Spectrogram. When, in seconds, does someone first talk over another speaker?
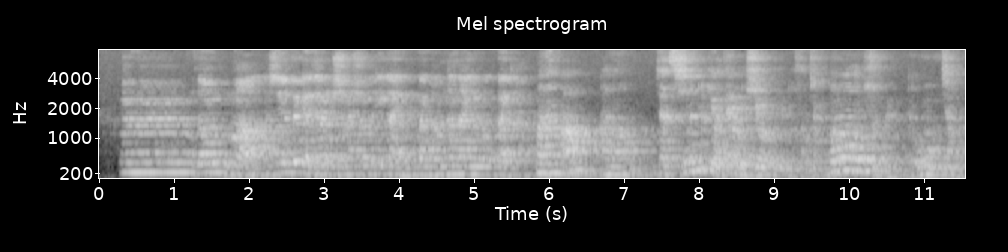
none

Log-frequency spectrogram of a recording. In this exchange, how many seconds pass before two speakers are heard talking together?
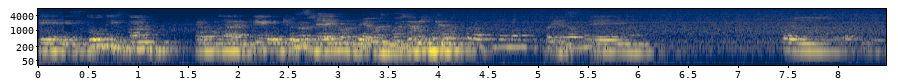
2.5 s

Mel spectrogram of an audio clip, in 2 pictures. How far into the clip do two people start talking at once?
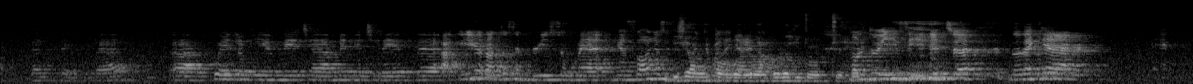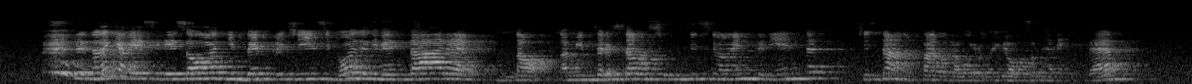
6.6 s

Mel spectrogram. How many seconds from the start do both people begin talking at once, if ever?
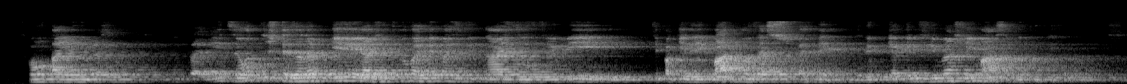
none

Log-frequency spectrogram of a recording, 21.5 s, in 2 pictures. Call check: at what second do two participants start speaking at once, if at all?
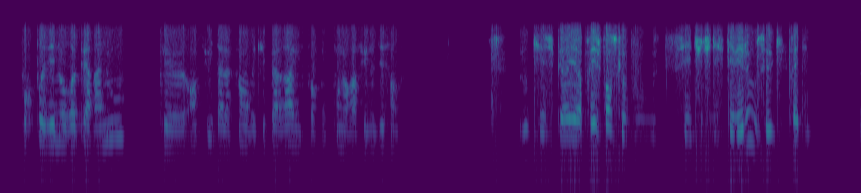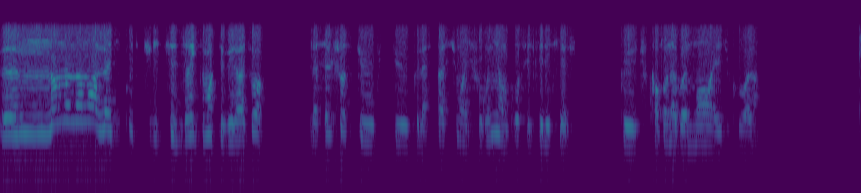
none

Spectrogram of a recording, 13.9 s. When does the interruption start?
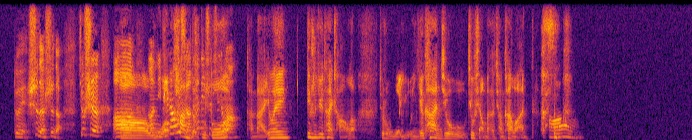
2.4 s

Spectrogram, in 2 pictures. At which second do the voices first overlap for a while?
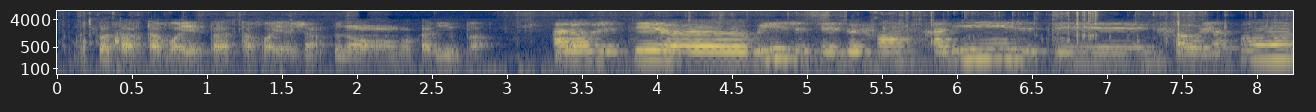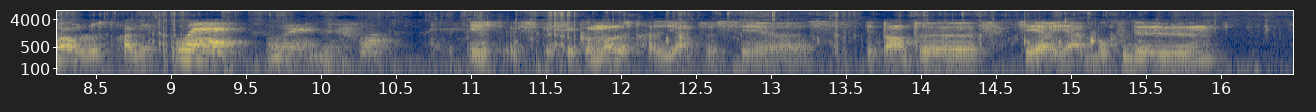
none

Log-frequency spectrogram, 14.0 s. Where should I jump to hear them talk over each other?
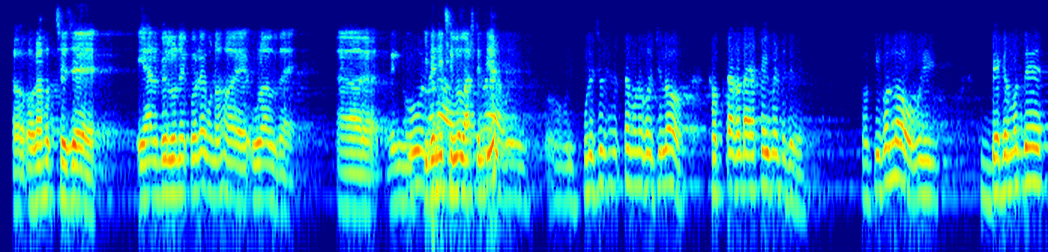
5.4 s

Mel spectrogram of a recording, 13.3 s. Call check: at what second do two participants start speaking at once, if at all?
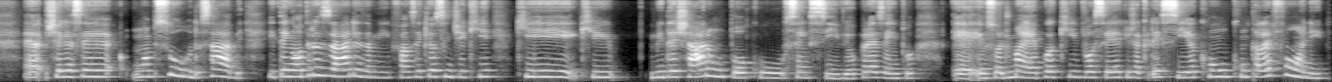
none

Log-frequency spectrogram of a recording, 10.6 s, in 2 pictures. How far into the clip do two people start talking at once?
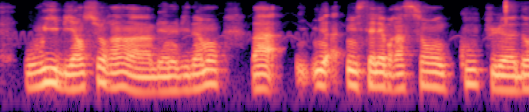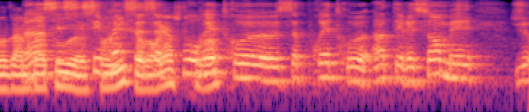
5.5 s

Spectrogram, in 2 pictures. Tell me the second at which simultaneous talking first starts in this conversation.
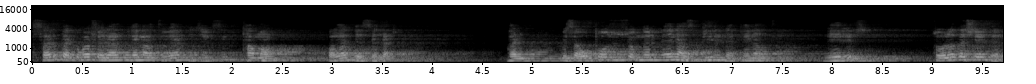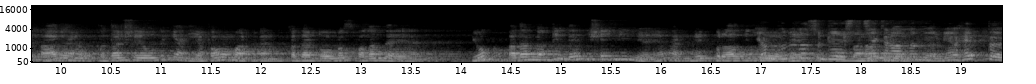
16.9 s

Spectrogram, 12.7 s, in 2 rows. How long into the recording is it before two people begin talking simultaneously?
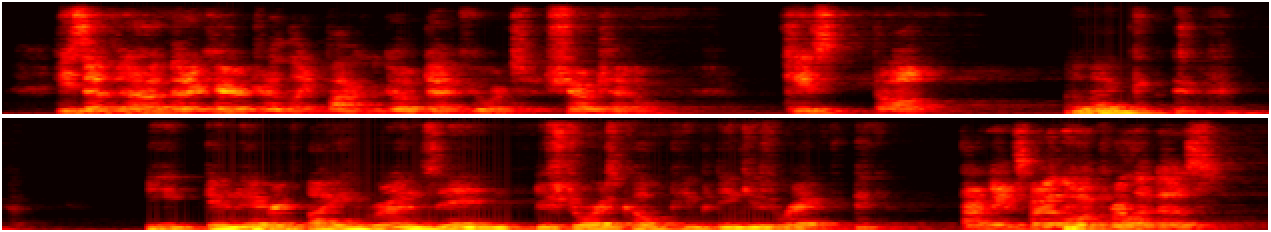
none

